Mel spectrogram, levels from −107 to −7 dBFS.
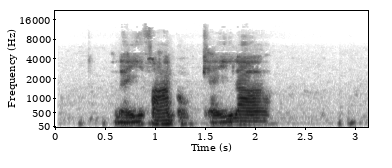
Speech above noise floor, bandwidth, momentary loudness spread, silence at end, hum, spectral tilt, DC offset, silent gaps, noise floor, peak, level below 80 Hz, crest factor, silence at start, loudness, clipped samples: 46 dB; 11.5 kHz; 9 LU; 0.15 s; none; -7.5 dB/octave; under 0.1%; none; -64 dBFS; -2 dBFS; -64 dBFS; 18 dB; 0.6 s; -20 LUFS; under 0.1%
